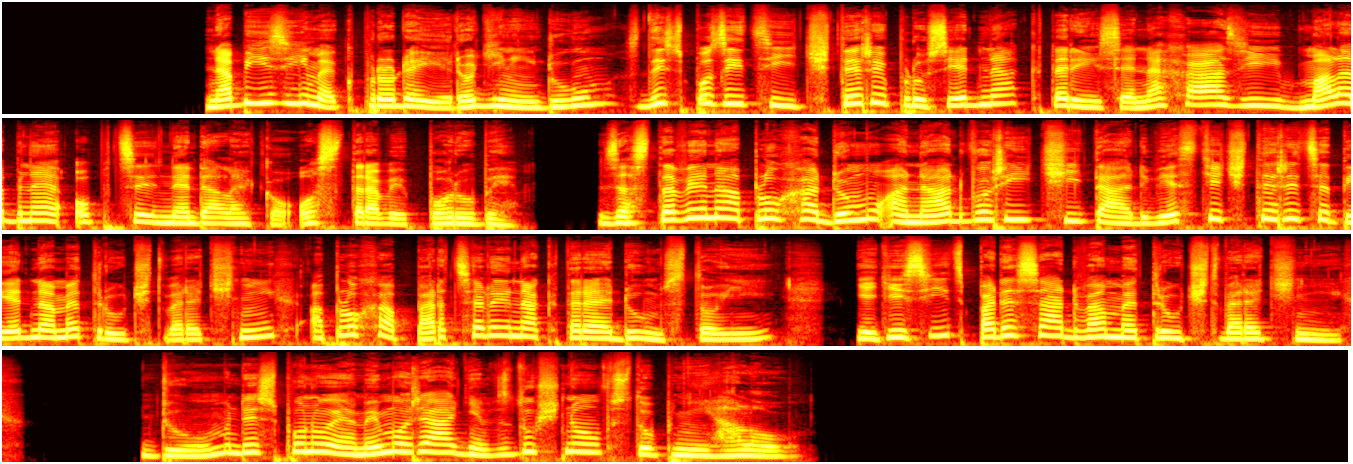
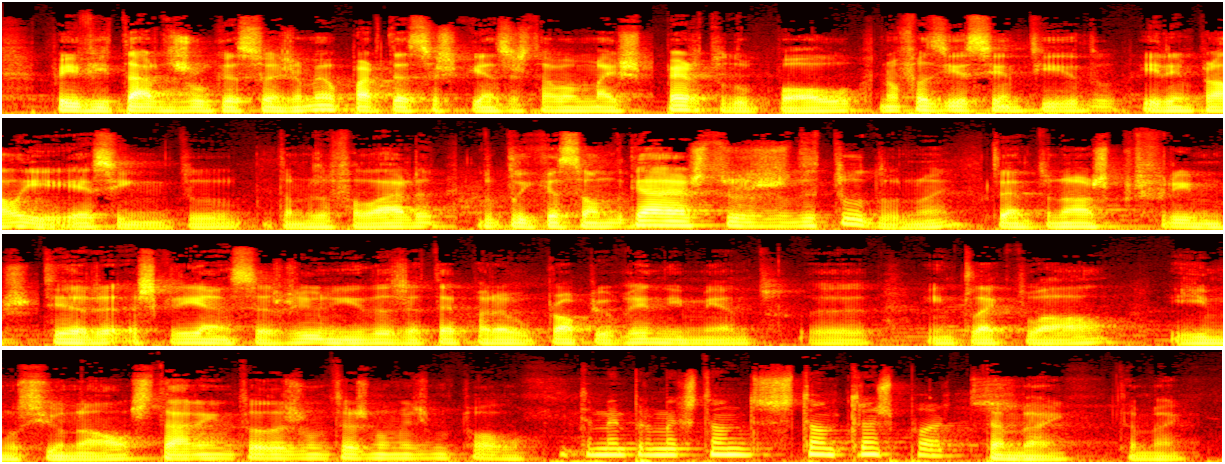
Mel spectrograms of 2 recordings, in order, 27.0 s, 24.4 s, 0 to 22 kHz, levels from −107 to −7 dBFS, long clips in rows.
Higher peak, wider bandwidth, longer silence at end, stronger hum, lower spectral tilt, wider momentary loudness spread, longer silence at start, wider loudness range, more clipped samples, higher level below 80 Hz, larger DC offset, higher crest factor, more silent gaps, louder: about the same, 0 dBFS vs -2 dBFS; first, 18 kHz vs 14.5 kHz; first, 2.75 s vs 0.05 s; neither; about the same, -4.5 dB/octave vs -5 dB/octave; second, 7 LU vs 10 LU; first, 1 s vs 0 s; about the same, 3 LU vs 5 LU; neither; second, -46 dBFS vs -38 dBFS; neither; about the same, 20 dB vs 22 dB; first, 9.41-9.64 s, 20.40-20.88 s vs none; first, -19 LUFS vs -24 LUFS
